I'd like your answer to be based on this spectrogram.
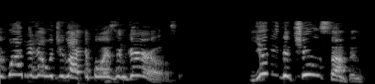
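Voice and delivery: mom's voice pushed way up, indignant; shrill outrage at her son's news; outraged high-pitched mom. Retold or imitated. Mother scolding her son, high and outraged.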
